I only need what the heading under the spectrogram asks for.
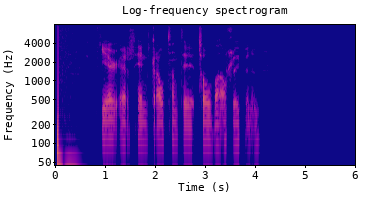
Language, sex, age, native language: Icelandic, male, 15, Icelandic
